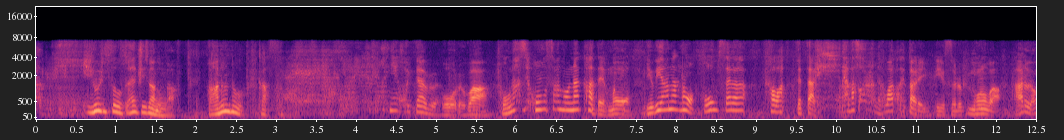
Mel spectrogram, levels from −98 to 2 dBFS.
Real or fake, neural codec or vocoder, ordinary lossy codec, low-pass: fake; codec, 16 kHz in and 24 kHz out, 0.8 kbps, FocalCodec, streaming, 65536 codes; none; 7.2 kHz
